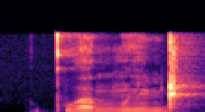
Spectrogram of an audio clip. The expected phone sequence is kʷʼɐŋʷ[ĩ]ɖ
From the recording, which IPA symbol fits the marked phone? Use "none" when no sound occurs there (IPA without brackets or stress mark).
ĩ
